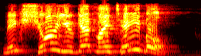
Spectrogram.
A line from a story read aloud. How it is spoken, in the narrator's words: The waitress yelled right in my ear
